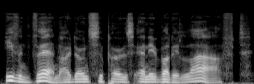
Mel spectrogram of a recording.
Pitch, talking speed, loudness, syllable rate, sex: 120 Hz, 165 wpm, -16 LUFS, 5.8 syllables/s, male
